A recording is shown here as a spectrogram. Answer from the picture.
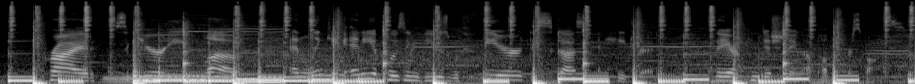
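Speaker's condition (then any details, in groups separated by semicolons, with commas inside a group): No condition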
